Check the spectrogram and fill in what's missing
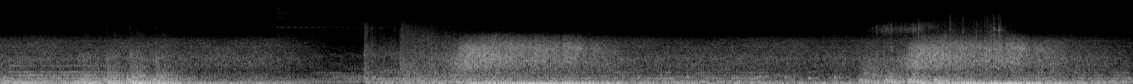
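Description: A gas explosion in the video game Soul Reaver blows a hole in a wall, a loud sustained rumbling roar with heavy low booms and bursts of hissing debris, repeated twice.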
